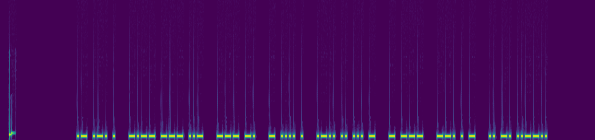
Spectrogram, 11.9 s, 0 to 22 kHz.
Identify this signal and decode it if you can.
Morse code, heard as a keyed tone, about 30 wpm, 700 Hz. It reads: ARE YOU ON THE LIST TO GET IN?
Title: Sentences from Top 1000 Words - Review Part 2 - 30wpm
